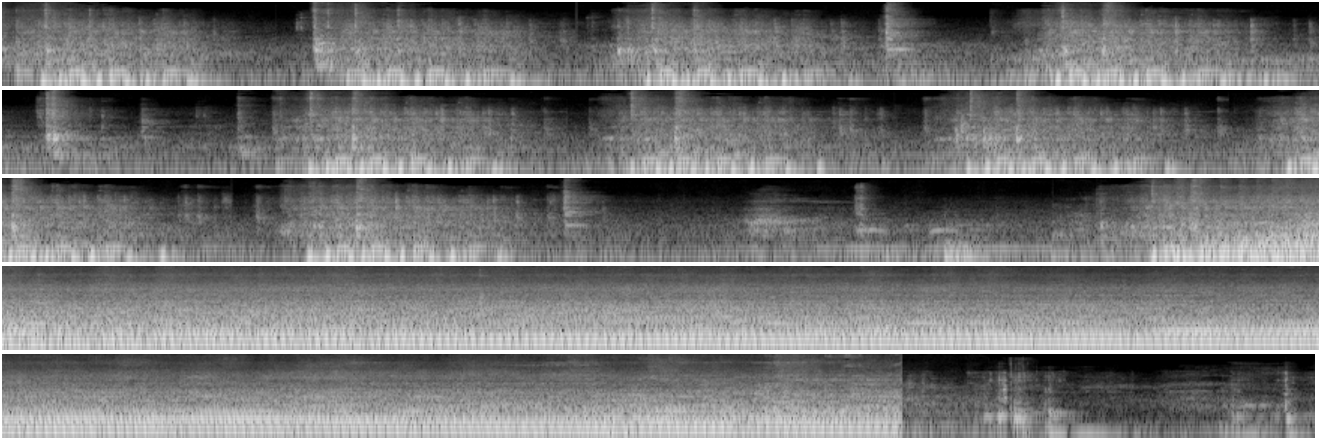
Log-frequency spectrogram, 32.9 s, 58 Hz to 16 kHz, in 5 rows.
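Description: Recoil pull-starts on a 48-inch Encore walk-behind mower engine long out of use: about a dozen pulls, each a second of cranking that fails to fire, because a jerry-rigged wire had come undone. About nineteen seconds in the engine catches and runs steadily, burning oil in its exhaust, which the mechanic took as a classic sign of too much oil in the engine.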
